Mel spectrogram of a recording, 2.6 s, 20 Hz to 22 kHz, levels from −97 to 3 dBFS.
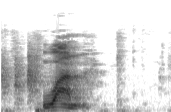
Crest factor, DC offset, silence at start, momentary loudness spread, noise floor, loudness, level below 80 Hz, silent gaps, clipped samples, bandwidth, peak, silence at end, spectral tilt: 20 dB; under 0.1%; 0.05 s; 22 LU; -67 dBFS; -17 LUFS; -52 dBFS; none; under 0.1%; 7.4 kHz; -2 dBFS; 1.25 s; -5.5 dB/octave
